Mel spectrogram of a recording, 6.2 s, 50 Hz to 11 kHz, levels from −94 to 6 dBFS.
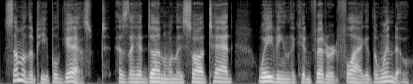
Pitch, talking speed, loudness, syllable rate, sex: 140 Hz, 195 wpm, -17 LUFS, 5.1 syllables/s, male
